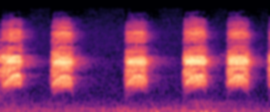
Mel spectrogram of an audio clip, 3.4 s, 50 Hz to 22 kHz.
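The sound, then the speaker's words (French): A crow caws six times in harsh, raspy bursts, loud, loosely paired with short pauses between them, over a quiet background with no talking. “le corbeau 1/4 : Un oiseau noir pourtant si bri”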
